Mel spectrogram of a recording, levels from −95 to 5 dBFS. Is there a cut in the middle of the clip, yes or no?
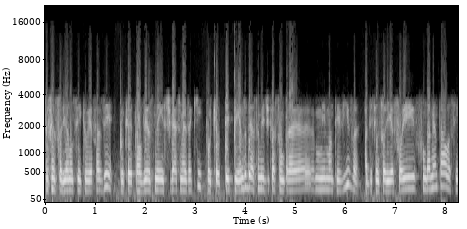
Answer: no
